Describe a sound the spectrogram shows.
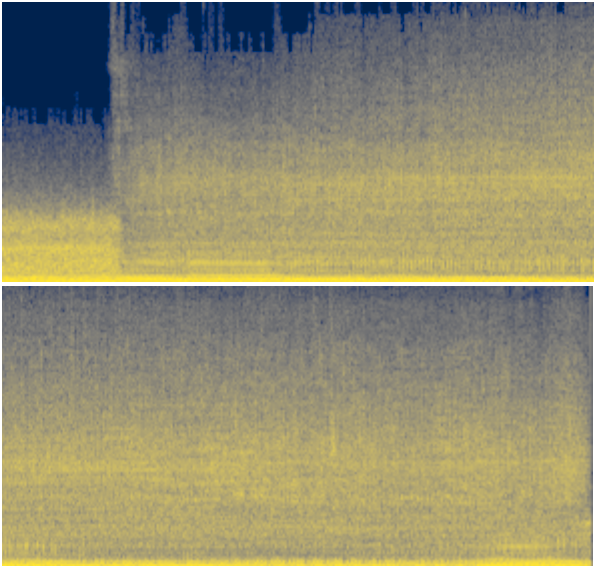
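Wind buffets loudly.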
